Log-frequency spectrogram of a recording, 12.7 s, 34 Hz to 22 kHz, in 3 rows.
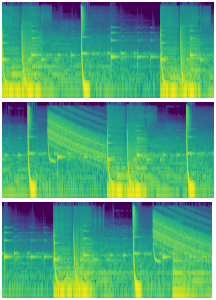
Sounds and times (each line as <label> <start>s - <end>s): synthesizer 0.0s - 12.6s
